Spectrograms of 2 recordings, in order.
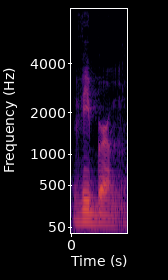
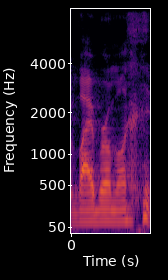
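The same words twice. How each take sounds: First: The name is said with an Italian pronunciation. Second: The name is said with an English pronunciation. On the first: The speaker calls it right. "this is an Italian brand, so the pronunciation would be" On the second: The speaker calls it wrong. "I say Vibram"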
